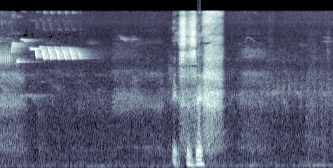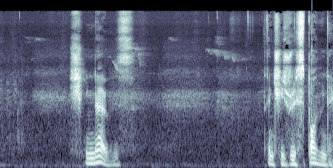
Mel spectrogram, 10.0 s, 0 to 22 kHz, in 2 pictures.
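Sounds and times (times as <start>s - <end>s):
bird calling with a high bright warbling trill: 0.0s - 2.2s, 3.8s - 8.7s
speech: 2.6s - 3.4s, 6.3s - 7.1s, 9.0s - 9.9s.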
